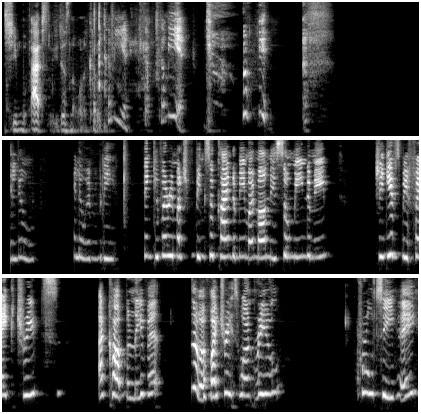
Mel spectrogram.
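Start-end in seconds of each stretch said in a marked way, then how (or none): 1.6-4.0 high, soft coaxing call; sweet soft call to the pet. Real, not acted. 6.4-18.7 high, put-upon pet voice; the pet complains about her mother, high and aggrieved; dog's voice. Acted. Speaks as the dog.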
